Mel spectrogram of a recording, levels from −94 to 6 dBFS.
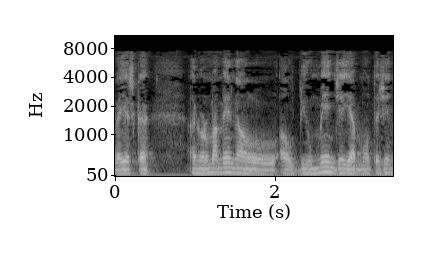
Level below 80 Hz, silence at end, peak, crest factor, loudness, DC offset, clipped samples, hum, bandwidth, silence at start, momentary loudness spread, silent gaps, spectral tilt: -46 dBFS; 0 s; -12 dBFS; 14 dB; -26 LUFS; under 0.1%; under 0.1%; none; 8 kHz; 0 s; 5 LU; none; -6 dB/octave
